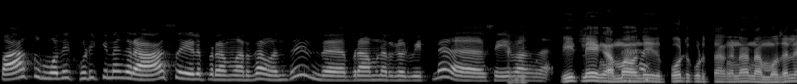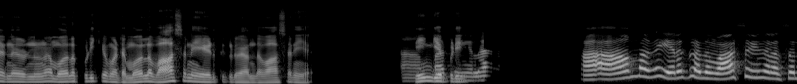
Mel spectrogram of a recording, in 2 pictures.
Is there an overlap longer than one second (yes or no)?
no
